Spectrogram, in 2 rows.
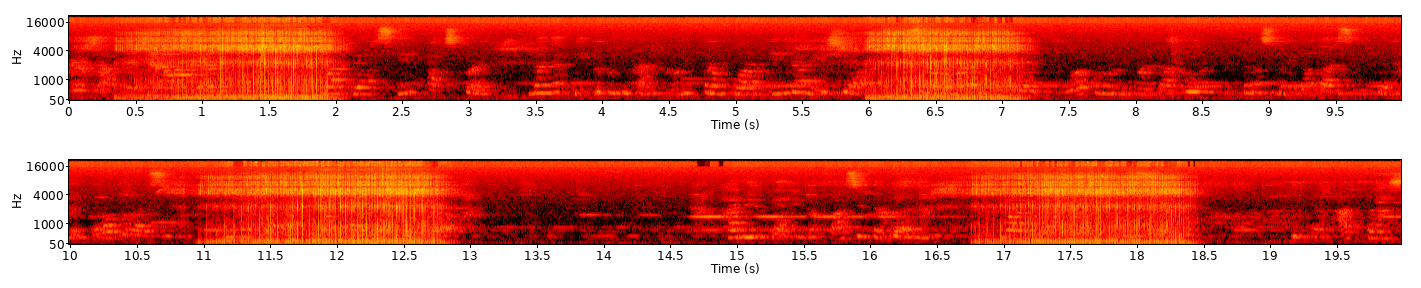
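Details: Person napping who fell asleep within 30 seconds: loud, regular rumbling snores on each in-breath, about four in 20 seconds, with quiet room sounds between; snoring.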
